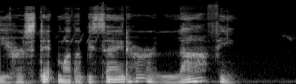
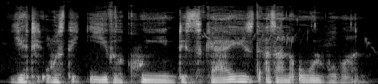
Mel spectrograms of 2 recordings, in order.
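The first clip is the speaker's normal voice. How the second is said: usual speaking voice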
